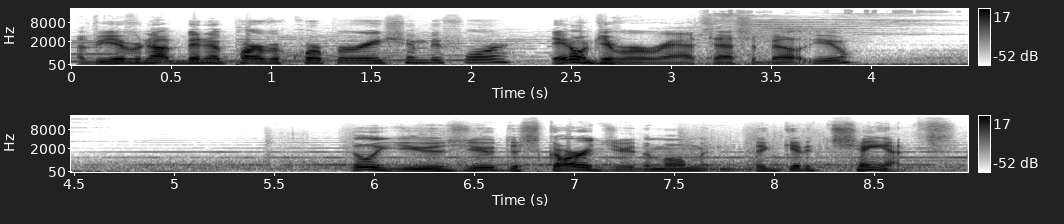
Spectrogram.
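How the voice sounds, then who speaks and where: A man's voice: fairly high pitch, very animated, moderate pace, fairly bright tone, faint music behind. A man giving casual, opinionated and blunt game playthrough commentary, with swearing. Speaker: gaming streamer.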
